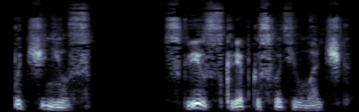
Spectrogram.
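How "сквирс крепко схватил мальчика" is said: plain reading voice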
